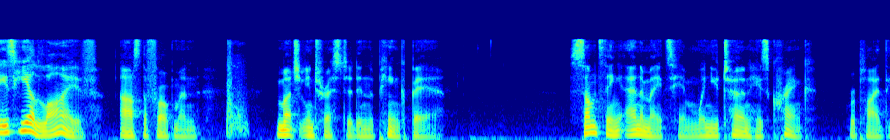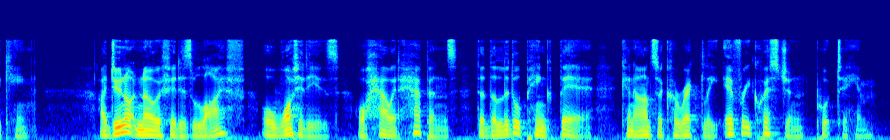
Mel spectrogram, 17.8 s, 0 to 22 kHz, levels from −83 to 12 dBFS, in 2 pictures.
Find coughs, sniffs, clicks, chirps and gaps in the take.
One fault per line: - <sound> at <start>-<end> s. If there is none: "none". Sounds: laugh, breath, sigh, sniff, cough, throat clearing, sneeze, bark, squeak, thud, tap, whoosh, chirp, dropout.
- cough at 2.3-2.5 s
